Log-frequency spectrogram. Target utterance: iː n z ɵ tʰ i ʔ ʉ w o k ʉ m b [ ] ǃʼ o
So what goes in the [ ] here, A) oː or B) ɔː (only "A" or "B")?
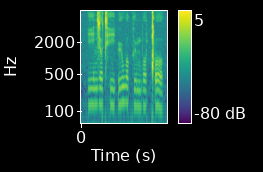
A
